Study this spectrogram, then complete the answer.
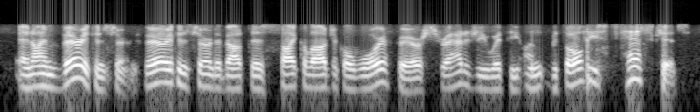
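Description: This man has an unremarkable speaking voice, pitched fairly high. He moves at a fairly quick pace with ordinary pitch variation. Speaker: caller. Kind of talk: call-in comment. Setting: phone call.

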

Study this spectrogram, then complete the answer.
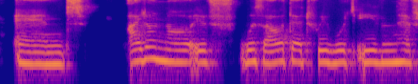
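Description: Her voice is somewhat breathy, with a dark, mellow tone at a medium pitch, as this woman speaks. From Germany. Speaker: podcast host and holistic therapist. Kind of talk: casual interview chat.

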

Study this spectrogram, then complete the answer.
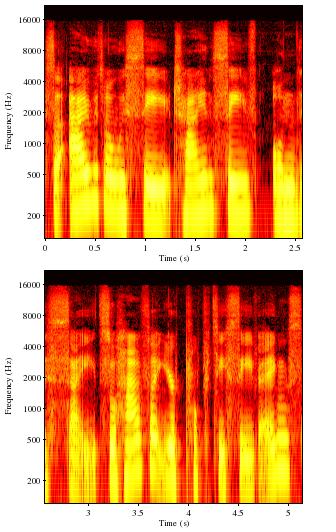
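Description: A woman with an Edinburgh accent talks at a moderate pace and medium pitch, with ordinary pitch variation. The recording is very clean with a silent background and a dry, close sound with no echo. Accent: Scottish (Edinburgh), noticeable. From Edinburgh, Scotland. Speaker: mortgage industry adviser. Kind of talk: casual interview chat.

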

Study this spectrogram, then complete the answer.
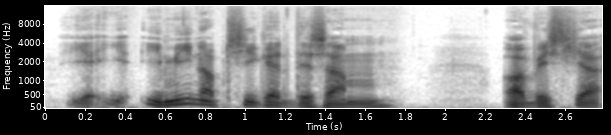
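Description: A man with a fairly low pitch talks at a fairly quick pace. The recording is very clean with a silent background, and the sound is dry and close with no echo. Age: 50s. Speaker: mindfulness instructor. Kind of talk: interview. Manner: halting.

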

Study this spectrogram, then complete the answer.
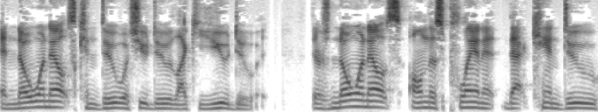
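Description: At a fairly slow pace, a man with an American accent speaks in an unremarkable speaking voice, medium in pitch with fairly even intonation. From US South, Spartanburg, South Carolina. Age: 30s. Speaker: rock band drummer. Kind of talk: interview conversation. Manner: casual, filler-heavy speech.

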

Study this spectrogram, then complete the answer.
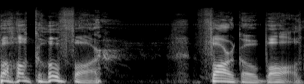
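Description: A man performs in a put-on character voice, his pitch swinging very widely. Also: medium pitch for a man. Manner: dim, halting.

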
